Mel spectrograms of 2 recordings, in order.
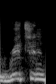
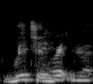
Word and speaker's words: written: been practicing my grammar trying to pronounce my t's because i'm from the south so a lot of times i just say written it just sound like all one thing written budget and people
